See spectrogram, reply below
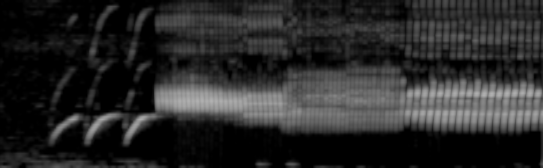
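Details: Canary song for training young canaries to sing: three rising whistled slurs, then a long fast even trill of high pulsed notes, shifting pitch twice into further rapid rolling trills.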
